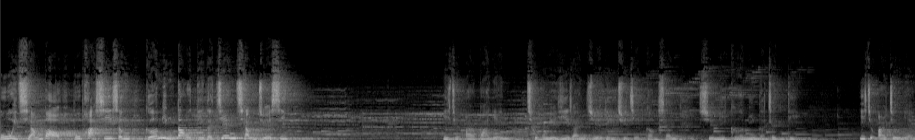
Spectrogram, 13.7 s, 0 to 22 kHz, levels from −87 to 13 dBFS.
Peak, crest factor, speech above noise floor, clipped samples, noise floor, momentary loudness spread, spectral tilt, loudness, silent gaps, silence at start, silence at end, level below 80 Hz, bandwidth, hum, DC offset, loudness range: -6 dBFS; 20 dB; 30 dB; under 0.1%; -54 dBFS; 21 LU; -3.5 dB/octave; -24 LUFS; none; 0 s; 0 s; -78 dBFS; 16 kHz; none; under 0.1%; 11 LU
